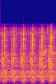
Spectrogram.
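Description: A farm tractor engine runs steadily nearby at a field, its pulsing beat thumping evenly about five times a second with a rough, knocking character and no talk over it.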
